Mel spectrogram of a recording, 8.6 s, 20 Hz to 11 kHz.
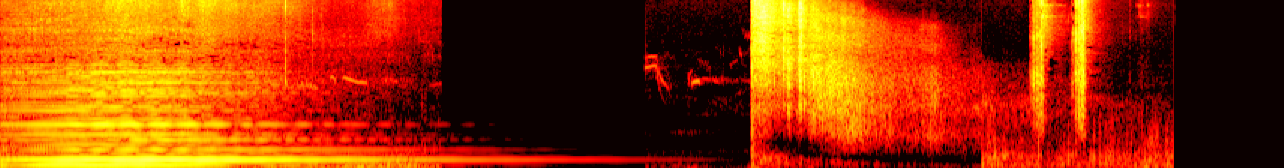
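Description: A held low chord of cello and double bass fades out over the first three seconds. About five seconds in comes a single shot from a suppressed .30-06 hunting rifle, its report dying away over about a second and a half, followed by two sharp clicks near the end.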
